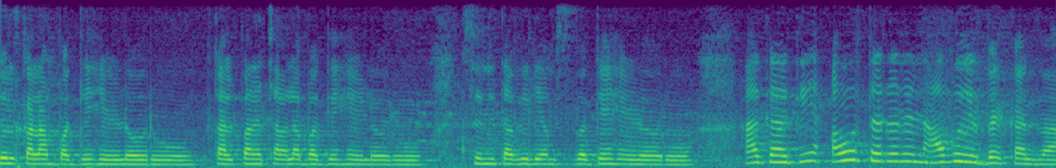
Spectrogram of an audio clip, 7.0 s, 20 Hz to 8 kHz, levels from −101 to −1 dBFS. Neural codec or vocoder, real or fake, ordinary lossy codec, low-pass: codec, 16 kHz, 8 kbps, FunCodec, trained on Chinese and English, 25 frames a second; fake; none; none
